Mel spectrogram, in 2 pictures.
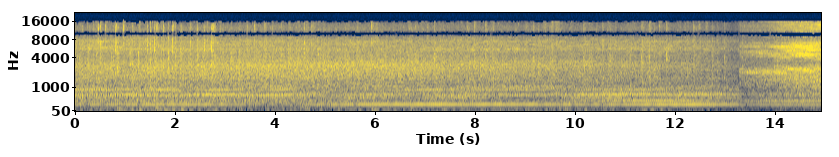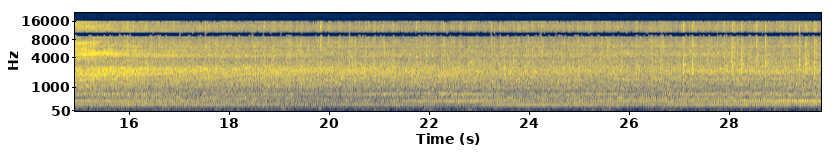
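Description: Model railway diesel locomotive running on the layout, a steady engine drone with several held tones. The sound dips briefly about halfway through and comes back with more hiss.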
